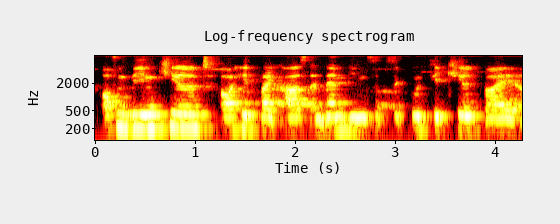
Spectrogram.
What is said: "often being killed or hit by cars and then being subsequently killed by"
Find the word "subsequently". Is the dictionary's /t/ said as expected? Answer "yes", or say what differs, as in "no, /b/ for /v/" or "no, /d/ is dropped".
yes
